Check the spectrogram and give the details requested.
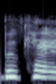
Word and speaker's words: Bucket: Bucket. But she pronounced it bouquet to make it fancy.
